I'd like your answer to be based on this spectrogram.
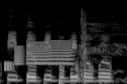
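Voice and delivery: high, bouncy beep-boop noises; toy robot voice. Pretend. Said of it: "You didn't need to make the sound".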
